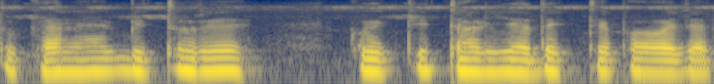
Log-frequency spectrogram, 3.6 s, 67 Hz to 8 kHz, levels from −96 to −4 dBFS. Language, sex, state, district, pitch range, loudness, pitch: Bengali, male, Assam, Hailakandi, 135-145 Hz, -16 LUFS, 140 Hz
